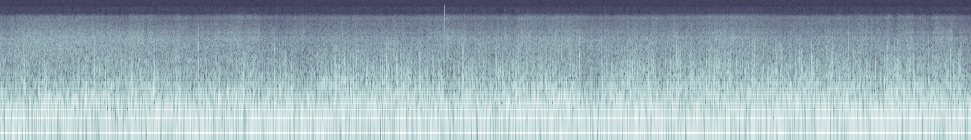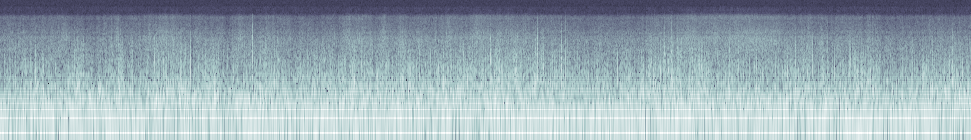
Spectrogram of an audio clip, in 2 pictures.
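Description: Steady low rumble of wind buffeting the action camera's microphone, mixed with the road noise of a moving vehicle.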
